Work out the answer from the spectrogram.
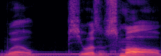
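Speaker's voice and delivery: ordinary delivery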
